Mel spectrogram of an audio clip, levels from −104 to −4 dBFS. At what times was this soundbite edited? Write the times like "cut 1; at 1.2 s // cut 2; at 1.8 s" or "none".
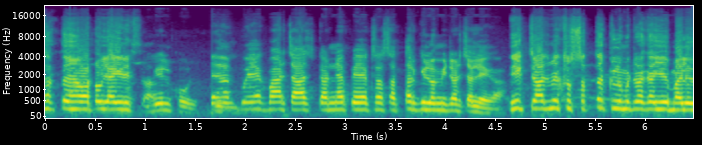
cut 1; at 1.7 s // cut 2; at 4.6 s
